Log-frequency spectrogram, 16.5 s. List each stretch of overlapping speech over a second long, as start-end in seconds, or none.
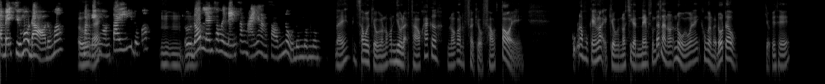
none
